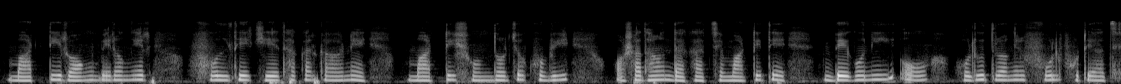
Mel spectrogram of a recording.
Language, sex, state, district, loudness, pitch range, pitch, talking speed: Bengali, female, West Bengal, Cooch Behar, -22 LUFS, 185-210 Hz, 200 Hz, 105 wpm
